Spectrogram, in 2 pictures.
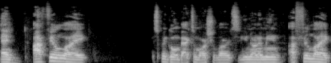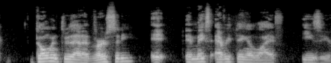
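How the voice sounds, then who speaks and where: A man with an American accent speaks at a fairly quick pace in a medium pitch, his intonation fairly even and broken by long, frequent pauses. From US West Coast, San Francisco Bay Area. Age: 30s. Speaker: podcast host. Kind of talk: casual chat.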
